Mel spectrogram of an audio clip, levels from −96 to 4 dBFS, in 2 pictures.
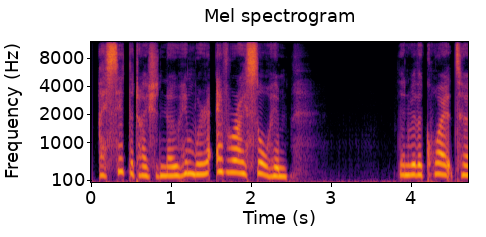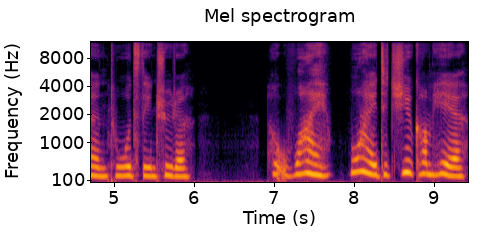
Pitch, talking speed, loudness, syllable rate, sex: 235 Hz, 165 wpm, -20 LUFS, 4.8 syllables/s, female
